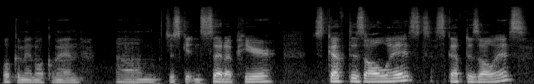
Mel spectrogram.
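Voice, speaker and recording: A man's voice: mid-range voice, normal speed, mellow. A man with a nasal voice streaming live, chatting casually and rambling to himself and his chat while he sets up.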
